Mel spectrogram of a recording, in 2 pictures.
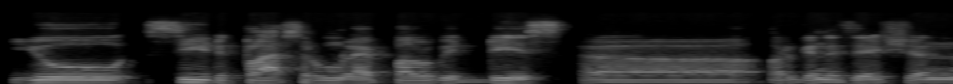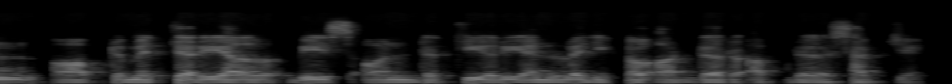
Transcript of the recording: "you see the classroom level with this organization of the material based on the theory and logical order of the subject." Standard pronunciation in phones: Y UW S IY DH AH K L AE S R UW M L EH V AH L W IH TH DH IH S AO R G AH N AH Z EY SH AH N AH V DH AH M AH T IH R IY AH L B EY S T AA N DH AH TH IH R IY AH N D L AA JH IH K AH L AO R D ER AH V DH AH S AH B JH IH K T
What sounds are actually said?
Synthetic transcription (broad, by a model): Y UW S IY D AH K L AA S R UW M L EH P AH L W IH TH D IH S AO R G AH N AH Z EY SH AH N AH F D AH M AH T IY R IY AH L B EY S AA N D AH T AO R IY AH N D L AA JH IH K AH L AO R D ER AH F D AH S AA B JH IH K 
